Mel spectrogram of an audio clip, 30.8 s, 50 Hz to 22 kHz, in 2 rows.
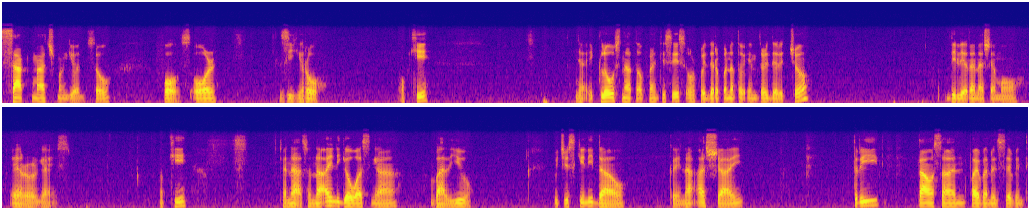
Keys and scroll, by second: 4.0 0, 9.3 shift+0, 10.7 BackSpace, 13.1 shift+0, 14.4 Return, 16.1 Up, 16.8 Tab, 25.1 ctrl+c.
